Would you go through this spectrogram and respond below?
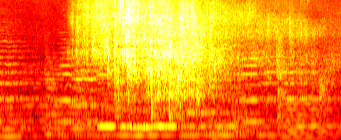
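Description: Flour-coated onion slices sizzle in hot oil, a bright, steady crackle that swells about a second in and carries on close and fairly loud over a faint tonal hum.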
